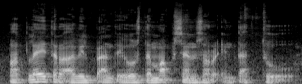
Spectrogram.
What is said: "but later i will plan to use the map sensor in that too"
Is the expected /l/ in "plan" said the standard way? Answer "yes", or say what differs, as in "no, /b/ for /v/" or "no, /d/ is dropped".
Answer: no, /l/ is dropped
